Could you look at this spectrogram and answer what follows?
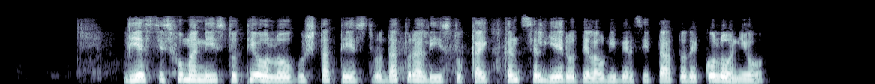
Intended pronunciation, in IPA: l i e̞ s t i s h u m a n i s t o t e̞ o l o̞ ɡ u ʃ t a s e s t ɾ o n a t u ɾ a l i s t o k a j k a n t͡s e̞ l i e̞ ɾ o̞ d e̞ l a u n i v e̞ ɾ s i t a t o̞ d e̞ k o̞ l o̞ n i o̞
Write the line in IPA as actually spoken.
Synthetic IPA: l i e̞ s t i s h u m a n i s t o t e̞ o l o̞ ɡ u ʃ t a t e s t ɾ o n a t u ɾ a l i s t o k a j k a n t͡s e̞ l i e̞ ɾ o̞ d e̞ l a u n i v e̞ ɾ s i t a t o̞ d e̞ k o̞ l o̞ n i o̞

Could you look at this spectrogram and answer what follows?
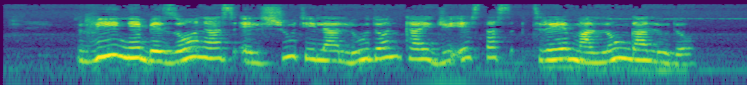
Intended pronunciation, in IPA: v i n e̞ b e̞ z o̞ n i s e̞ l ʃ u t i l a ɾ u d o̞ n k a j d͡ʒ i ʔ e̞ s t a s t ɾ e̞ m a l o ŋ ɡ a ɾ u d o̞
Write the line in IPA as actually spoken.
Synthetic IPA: v i n e̞ b e̞ z o̞ n a s e̞ l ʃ u t i l a l u d o̞ n k a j d͡ʒ i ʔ e̞ s t a s t ɾ e̞ m a lː o ŋ ɡ a l u d o̞

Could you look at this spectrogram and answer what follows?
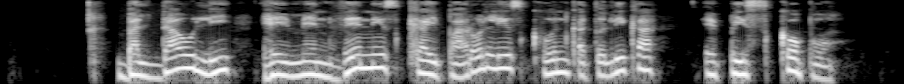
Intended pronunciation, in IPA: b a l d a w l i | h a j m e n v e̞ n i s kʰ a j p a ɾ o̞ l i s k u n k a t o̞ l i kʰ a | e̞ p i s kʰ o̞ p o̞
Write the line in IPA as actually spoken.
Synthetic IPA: b a l d a w l i | h e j m e n v e̞ n i s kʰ a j p a ɾ o̞ l i s kʰ u n k a t o̞ l i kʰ a | e̞ p i s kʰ o̞ p o̞

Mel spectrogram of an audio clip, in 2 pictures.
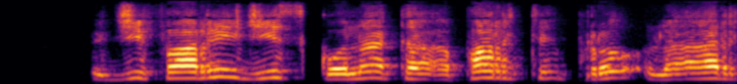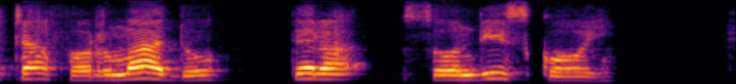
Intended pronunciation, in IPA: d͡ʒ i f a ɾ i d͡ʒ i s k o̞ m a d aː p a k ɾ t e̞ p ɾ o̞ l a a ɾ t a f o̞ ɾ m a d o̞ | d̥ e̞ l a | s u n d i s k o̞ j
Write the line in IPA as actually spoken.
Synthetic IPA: d͡ʒ i f a ɾ i d͡ʒ i s k o̞ n a t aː p a ɾ t e̞ p ɾ o̞ l a a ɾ t a f o̞ ɾ m a d o̞ | d̥ e̞ l a | s o n d i s k o̞ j

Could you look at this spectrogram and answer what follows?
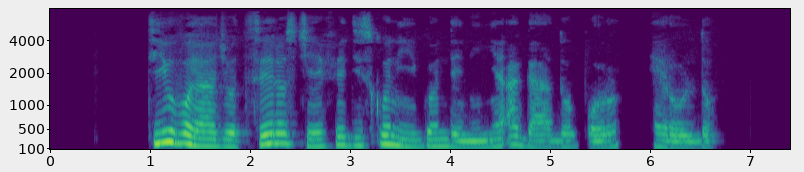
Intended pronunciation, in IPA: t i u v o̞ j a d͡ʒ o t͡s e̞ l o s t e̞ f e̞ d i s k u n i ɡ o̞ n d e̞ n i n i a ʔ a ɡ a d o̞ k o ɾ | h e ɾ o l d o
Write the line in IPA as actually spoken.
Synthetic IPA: t i u v o̞ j a d͡ʒ o t͡s e̞ l o s t͡ʃ e̞ f e̞ d i s k o n i ɡ o̞ n d e̞ n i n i a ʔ a ɡ a d o̞ p o ɾ | h e ɾ o l d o

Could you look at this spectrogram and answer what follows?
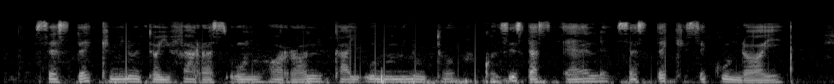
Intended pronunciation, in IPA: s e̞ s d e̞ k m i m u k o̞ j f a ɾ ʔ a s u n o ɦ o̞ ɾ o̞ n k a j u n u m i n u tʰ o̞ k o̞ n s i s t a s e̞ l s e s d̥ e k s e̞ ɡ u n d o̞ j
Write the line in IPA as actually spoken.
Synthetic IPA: s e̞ s d e̞ k m i n u t o̞ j f a ɾ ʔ a s u n u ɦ o̞ ɾ o̞ n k a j u n u m i n u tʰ o̞ k o̞ n s i s t a s e̞ l s e s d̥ e k s e̞ k u n d o̞ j

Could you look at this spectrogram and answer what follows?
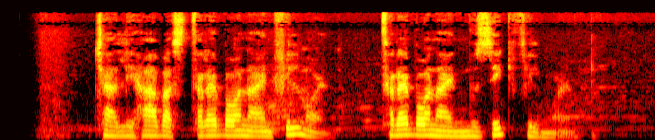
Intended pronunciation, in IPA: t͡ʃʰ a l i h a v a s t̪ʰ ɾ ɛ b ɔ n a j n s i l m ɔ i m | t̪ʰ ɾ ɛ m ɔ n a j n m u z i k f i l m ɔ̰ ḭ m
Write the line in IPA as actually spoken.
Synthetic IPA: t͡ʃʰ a l i h a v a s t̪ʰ ɾ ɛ b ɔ n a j n f i l m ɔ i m | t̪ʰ ɾ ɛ b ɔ n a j n m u z i k f i l m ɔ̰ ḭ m

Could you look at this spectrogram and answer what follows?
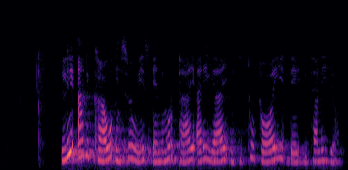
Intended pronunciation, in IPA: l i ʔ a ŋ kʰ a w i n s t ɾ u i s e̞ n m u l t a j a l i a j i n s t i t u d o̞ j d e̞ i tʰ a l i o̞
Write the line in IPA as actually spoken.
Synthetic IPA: l i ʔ a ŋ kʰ a w i n s t ɾ u i s e̞ n m u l t a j a l i a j i n s t i t u t o̞ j d e̞ i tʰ a l i o̞

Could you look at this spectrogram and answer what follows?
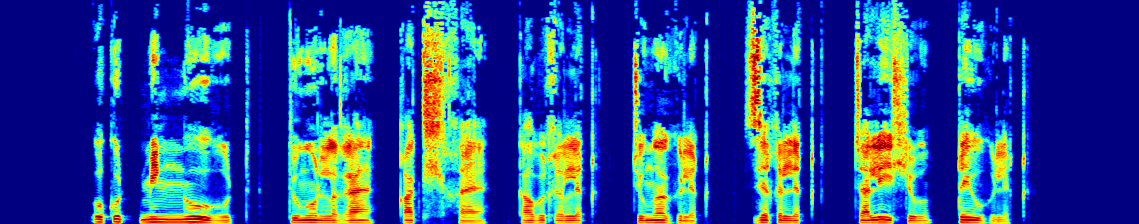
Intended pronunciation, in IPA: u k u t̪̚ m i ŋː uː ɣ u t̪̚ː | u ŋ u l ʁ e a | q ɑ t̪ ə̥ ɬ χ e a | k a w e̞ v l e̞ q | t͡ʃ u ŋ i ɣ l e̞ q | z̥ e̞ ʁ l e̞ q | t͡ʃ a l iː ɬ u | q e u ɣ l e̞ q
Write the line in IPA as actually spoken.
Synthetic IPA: u k u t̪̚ m i ŋː uː ɣ u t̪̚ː | u ŋ u l ʁ e a | q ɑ t̪ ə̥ ɬ χ e a | k a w e̞ ʁ l e̞ q | t͡ʃ u ŋ a ɣ l e̞ q | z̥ e̞ ʁ l e̞ q | t͡ʃ a l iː ɬ u | q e u ɣ l e̞ q

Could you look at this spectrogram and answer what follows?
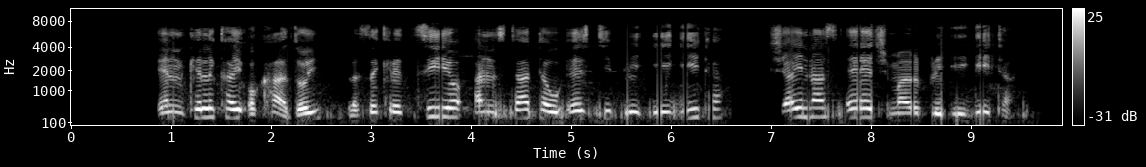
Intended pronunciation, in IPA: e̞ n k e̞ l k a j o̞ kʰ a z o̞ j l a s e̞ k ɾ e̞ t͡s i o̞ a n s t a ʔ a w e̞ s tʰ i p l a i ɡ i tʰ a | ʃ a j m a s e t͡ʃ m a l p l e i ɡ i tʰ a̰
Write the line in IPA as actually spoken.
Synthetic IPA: e̞ n k e̞ l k a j o̞ kʰ a z o̞ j l a s e̞ k ɾ e̞ t͡s i o̞ a n s t a t a w e̞ s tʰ i p l i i ɡ i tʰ a | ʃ a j n a s e t͡ʃ m a l p l i i ɡ i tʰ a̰

